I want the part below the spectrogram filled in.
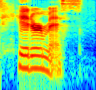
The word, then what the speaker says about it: hit or miss: It's a flap T that sounds like a D. It's quite quick. Once again, I said it was hit or miss. Because the stress is on hit, you could almost barely hear that T running into the O that follows.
